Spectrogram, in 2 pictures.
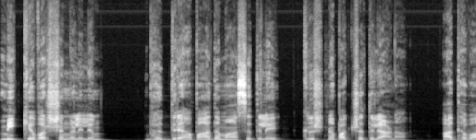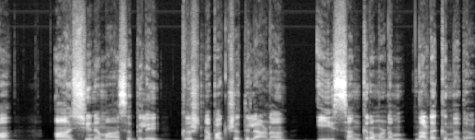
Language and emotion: Malayalam, neutral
